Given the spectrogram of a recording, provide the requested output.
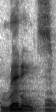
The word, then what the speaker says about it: Reynolds: Reynolds. Y가 없다고 생각하시고 Reynolds 이렇게 발음하시는 겁니다.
